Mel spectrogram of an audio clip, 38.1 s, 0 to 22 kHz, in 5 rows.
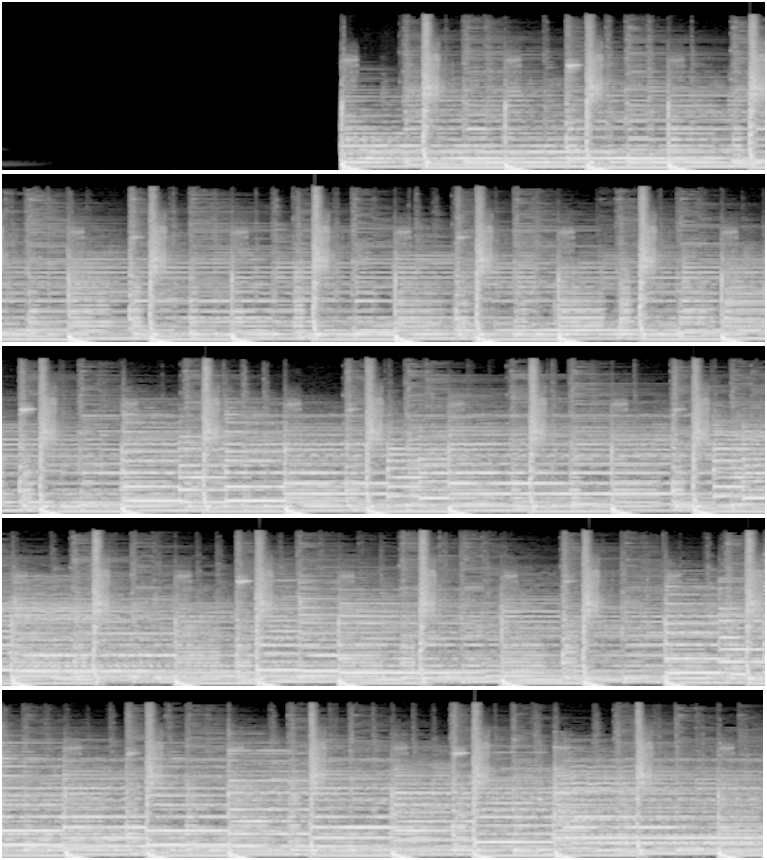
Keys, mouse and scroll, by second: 0.4 click, 5.6-11.5 drag, 11.5 Delete, 13.5 click, 17.5-24.7 drag, 24.7-38.1 drag.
